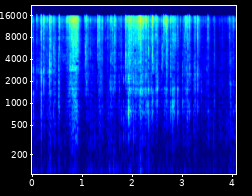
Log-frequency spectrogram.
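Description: The wrapper of a 2017-18 Prizm basketball trading-card pack being crinkled and torn open by hand, in irregular bursts.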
